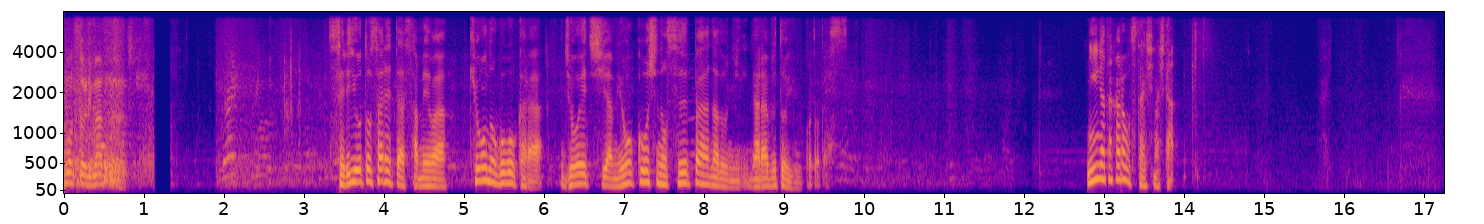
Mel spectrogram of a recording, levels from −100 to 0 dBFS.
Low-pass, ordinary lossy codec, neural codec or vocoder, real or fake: 7.2 kHz; none; codec, 16 kHz, 6 kbps, DAC; fake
